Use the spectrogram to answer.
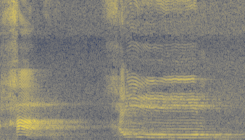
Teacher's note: Ha itu makhrajnya di tengah. Wastul halaq di tengah tenggorokan di sini ya.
